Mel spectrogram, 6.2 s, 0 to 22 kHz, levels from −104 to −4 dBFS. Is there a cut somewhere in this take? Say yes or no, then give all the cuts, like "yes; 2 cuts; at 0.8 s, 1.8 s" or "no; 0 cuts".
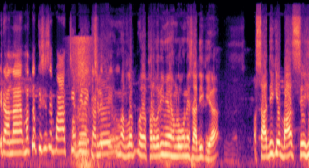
yes; 1 cut; at 1.7 s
